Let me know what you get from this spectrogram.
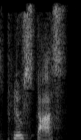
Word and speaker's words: pneustos: In English, if you have a pneumatic tire, it's air-filled, you don't pronounce the P. In Greek, you do. So it's pneustos.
